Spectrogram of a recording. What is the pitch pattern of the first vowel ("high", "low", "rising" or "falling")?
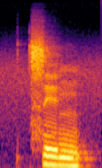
low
